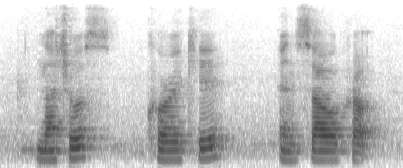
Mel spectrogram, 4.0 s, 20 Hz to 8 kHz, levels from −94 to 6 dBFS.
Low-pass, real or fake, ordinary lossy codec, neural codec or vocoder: 7.2 kHz; real; Opus, 32 kbps; none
